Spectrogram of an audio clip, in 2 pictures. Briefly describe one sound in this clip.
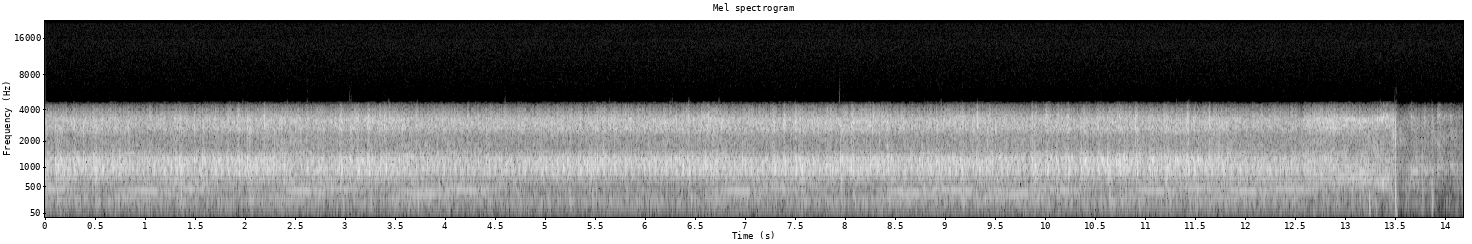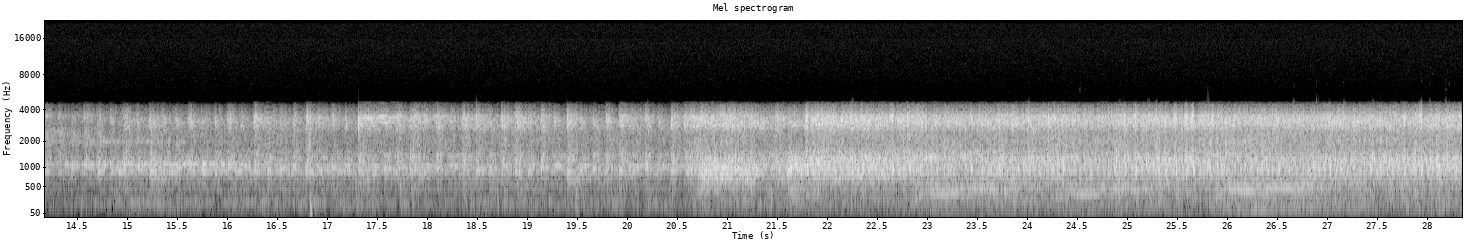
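Monsters growl and roar.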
